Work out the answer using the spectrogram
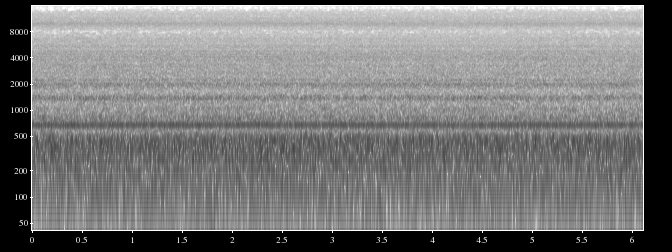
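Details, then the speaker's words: Laresar L6 Pro robot vacuum self-emptying base: unbroken high-speed motor roar with steady whine that never cycles or shuts off after docking; auto-empty suction stuck running, fault. "And then it'll just start suctioning, like the auto suction, and it won't stop. It just keeps going."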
